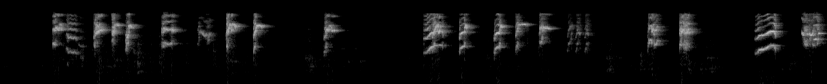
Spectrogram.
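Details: Rosy-faced lovebird chirping in quick bursts of sharp, high chirps, some in rapid doubles and triples, spaced by short pauses across the recording, with a quiet background.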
